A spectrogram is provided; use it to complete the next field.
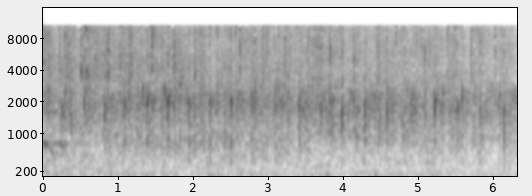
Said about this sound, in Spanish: Un aplauso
